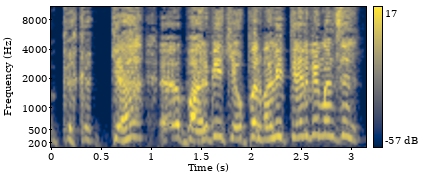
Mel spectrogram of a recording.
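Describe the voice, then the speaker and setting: Woman putting on a high, jittery night guard. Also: normal speed, a bit bright, no room sound, studio quality. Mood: alarmed. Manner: nervous, startled, stammering when alarmed. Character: jumpy, sleepy male apartment night guard, evasive and fearful. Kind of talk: animated horror story dialogue.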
